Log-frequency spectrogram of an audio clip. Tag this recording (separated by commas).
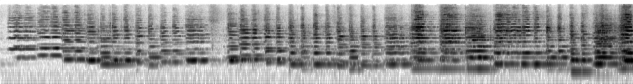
Musical instrument, Music, Violin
